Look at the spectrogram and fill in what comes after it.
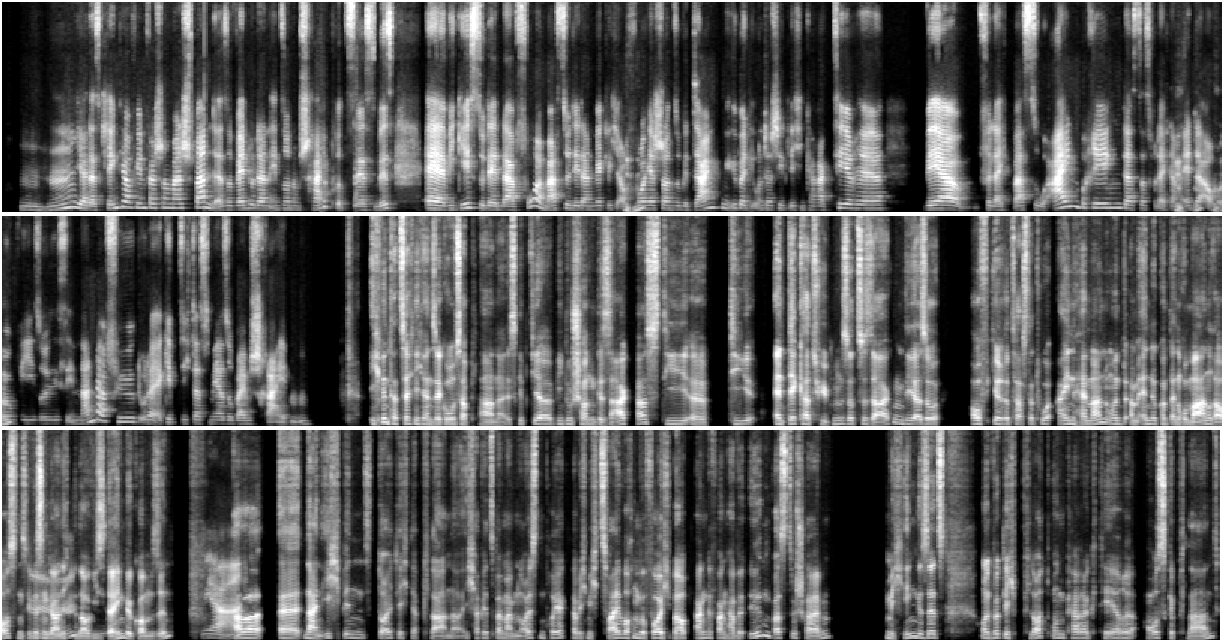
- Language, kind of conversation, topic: German, podcast, Was macht eine fesselnde Geschichte aus?
- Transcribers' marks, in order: other background noise; laughing while speaking: "Schreibprozess"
